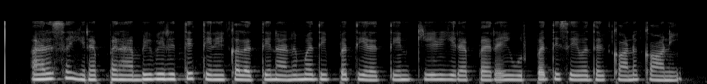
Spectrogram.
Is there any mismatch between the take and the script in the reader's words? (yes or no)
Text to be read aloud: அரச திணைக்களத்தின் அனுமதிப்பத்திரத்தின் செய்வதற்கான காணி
yes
